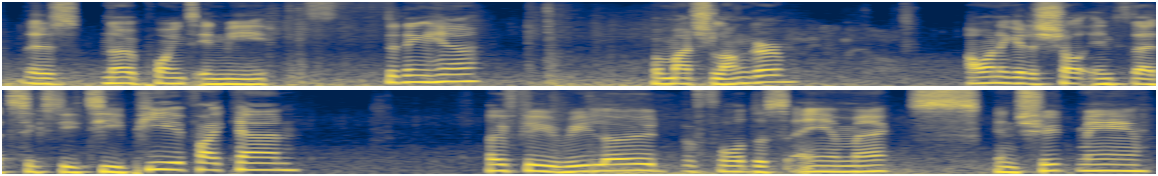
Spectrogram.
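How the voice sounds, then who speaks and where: A man's voice: fairly high pitch, normal speed, pauses often, fairly bright tone, slight background noise. A young man giving casual live commentary while playing a tank game, chatty with frequent fillers and frustrated asides. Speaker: gaming streamer.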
